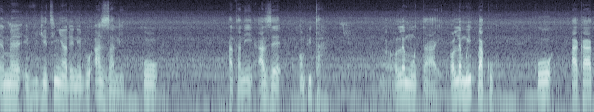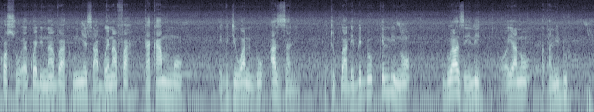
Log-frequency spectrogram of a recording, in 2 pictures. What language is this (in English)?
Ikposo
